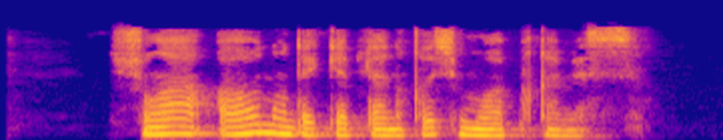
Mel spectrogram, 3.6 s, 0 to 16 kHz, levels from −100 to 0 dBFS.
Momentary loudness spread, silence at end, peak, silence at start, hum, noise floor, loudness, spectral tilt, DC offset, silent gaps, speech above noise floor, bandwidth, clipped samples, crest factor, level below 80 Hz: 9 LU; 0.45 s; -2 dBFS; 0.55 s; none; -68 dBFS; -17 LUFS; -5 dB/octave; under 0.1%; none; 52 dB; 7.8 kHz; under 0.1%; 16 dB; -52 dBFS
